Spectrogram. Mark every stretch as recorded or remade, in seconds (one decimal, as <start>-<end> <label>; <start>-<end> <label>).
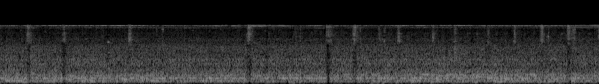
0.0-6.0 recorded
